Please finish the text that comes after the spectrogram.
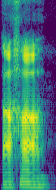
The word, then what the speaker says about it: ага: Usually, as far as I've heard, Russians usually pronounce this aga because it has a G in it. But I notice she says aha instead of aga. Okay, so again she said izya, so aha. Well, из-за тебя, because of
